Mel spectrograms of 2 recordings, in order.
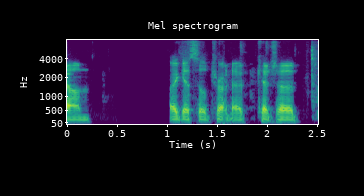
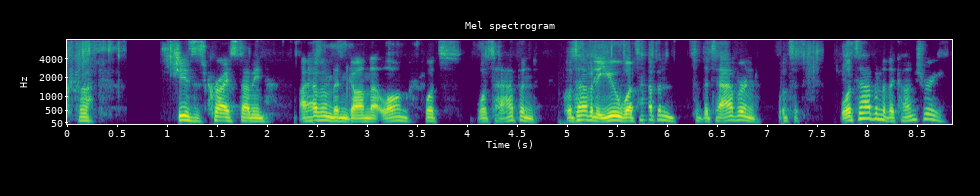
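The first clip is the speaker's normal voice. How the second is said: shocked; 6 semitones higher than usual. Acted. Player shocked at ruined friend.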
